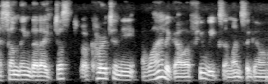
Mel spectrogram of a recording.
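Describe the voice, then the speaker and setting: With a German accent, a man races along at a very fast pace, his medium-pitched voice making very wide pitch swings. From Germany. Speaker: founder of a governance organization. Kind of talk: interview.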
